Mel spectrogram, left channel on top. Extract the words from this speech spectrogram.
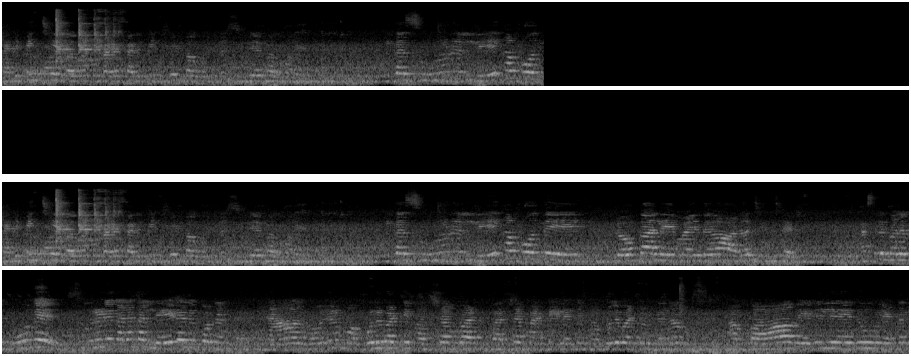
కనిపించే భగవంతుడు, మనకు కనిపించే భగవంతుడు సూర్య భగవానుడు. ఇక సూర్యుడు లేకపోతే లోకాలు ఏమైందో ఆలోచించండి. అసలు మన భూమి సూర్యుడు కనుక లేదనుకోండి, 4 రోజులు మబ్బులు బట్టి వర్షం పట్టే లేదా మబ్బులు బట్టి ఉంటాను, అబ్బా వేడి లేదు, ఎండ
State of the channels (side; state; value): left; drops out; at 5.5 s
